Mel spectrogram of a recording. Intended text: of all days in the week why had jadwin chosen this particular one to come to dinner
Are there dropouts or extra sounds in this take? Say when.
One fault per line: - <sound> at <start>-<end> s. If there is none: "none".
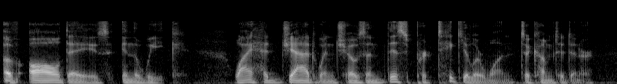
none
